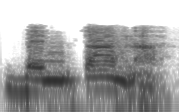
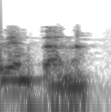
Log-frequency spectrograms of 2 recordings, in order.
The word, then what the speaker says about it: ventana: ¿Cómo pronunciamos la B de ventana? Como si fuera una B larga. La B de burro.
